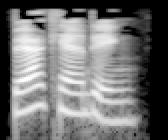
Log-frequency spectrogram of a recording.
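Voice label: "backhanding", British English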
